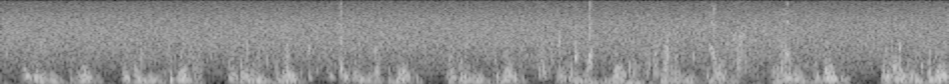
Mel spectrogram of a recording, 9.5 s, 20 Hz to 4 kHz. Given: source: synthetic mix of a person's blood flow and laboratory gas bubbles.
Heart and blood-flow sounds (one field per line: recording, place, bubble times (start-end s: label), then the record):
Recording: Doppler ultrasound of blood flow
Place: precordium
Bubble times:
0.00-0.15 s: bubbles
1.86-2.02 s: bubbles
2.11-2.15 s: bubbles
2.49-2.71 s: bubbles
3.04-3.44 s: bubbles
3.71-3.81 s: bubbles
5.33-5.62 s: bubbles
5.70-5.95 s: bubbles
6.26-6.36 s: bubbles
6.90-7.47 s: bubbles
7.76-8.03 s: bubbles
9.46-9.49 s: bubbles
From the record:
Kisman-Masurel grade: 232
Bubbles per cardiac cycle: several, 3 to 8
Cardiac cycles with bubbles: 50 to 99%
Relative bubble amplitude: moderate (0.250 to 0.450)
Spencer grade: 3 (all of the cardiac periods contain showers or single bubble signals, but not dominating or overriding the cardiac motion signals)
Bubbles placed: only in the low amplitude regions of the cardiac cycle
